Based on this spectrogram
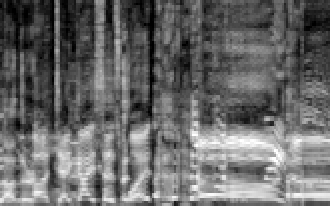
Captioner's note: laughing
